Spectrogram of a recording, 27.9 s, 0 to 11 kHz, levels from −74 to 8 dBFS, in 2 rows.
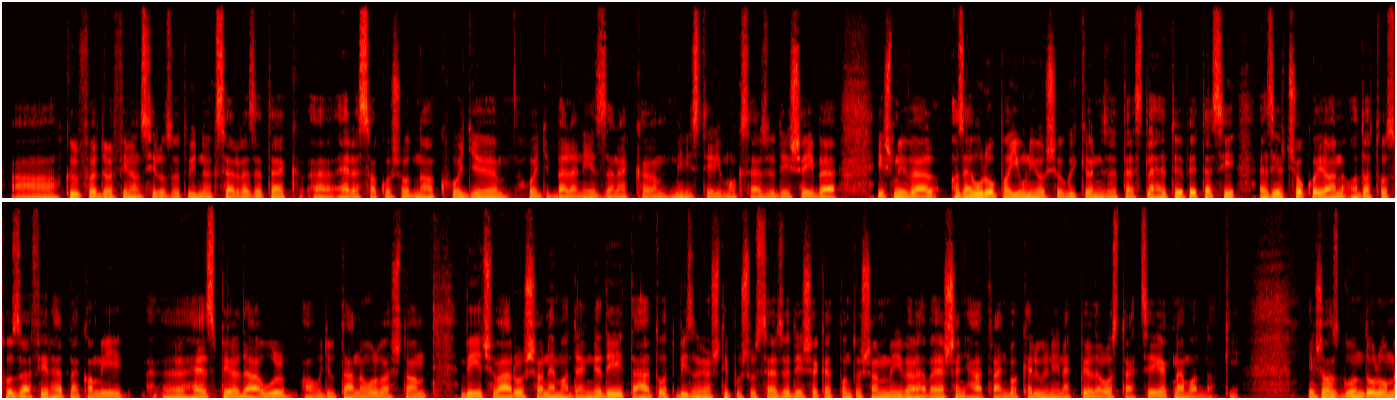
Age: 40-59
